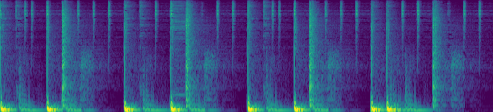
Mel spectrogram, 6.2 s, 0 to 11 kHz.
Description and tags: Drumloop 05 78bpm
Roots onedrop Jungle Reggae Rasta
